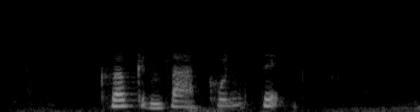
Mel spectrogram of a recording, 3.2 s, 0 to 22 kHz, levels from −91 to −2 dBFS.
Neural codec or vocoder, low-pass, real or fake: codec, 16 kHz, 0.5 kbps, X-Codec, HuBERT features, trained on LibriSpeech; 3.6 kHz; fake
